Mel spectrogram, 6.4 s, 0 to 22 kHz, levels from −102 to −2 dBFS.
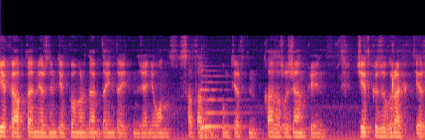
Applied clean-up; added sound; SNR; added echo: none; Bowed string instrument; 8 dB; reverberation time 0.3 s.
